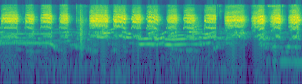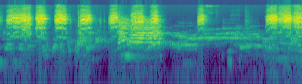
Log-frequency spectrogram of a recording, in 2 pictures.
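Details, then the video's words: Fast, insistent begging from a long-tailed shrike chick at feeding time, rapid harsh rasping squawks pouring out several per second, with a brief lull and a tonal sound near the middle. "feeding baby bird shrike"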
